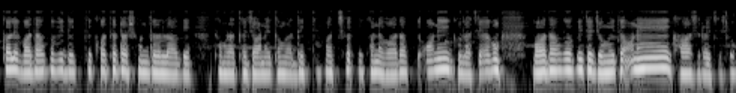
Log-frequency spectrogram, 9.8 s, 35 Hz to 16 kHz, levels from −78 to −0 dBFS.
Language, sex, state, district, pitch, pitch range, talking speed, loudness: Bengali, male, West Bengal, Dakshin Dinajpur, 140 Hz, 130-155 Hz, 160 wpm, -25 LUFS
